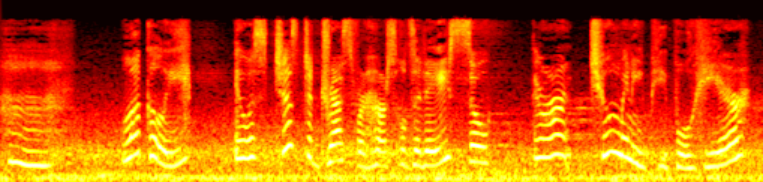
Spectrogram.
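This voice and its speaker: Young game heroine, very high pitch, animated, sharp-tongued theater star, noisy ambience. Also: female voice, normal speed. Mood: upbeat, reassuring. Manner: expressive, exclamatory. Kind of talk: video game voice acting.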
